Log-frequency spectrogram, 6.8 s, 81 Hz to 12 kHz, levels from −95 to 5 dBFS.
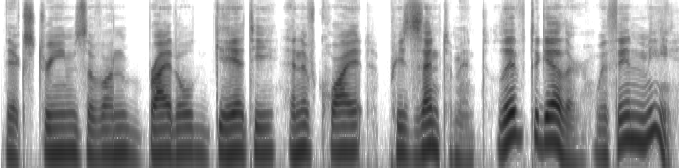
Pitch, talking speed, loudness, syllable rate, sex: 140 Hz, 115 wpm, -19 LUFS, 3.8 syllables/s, male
